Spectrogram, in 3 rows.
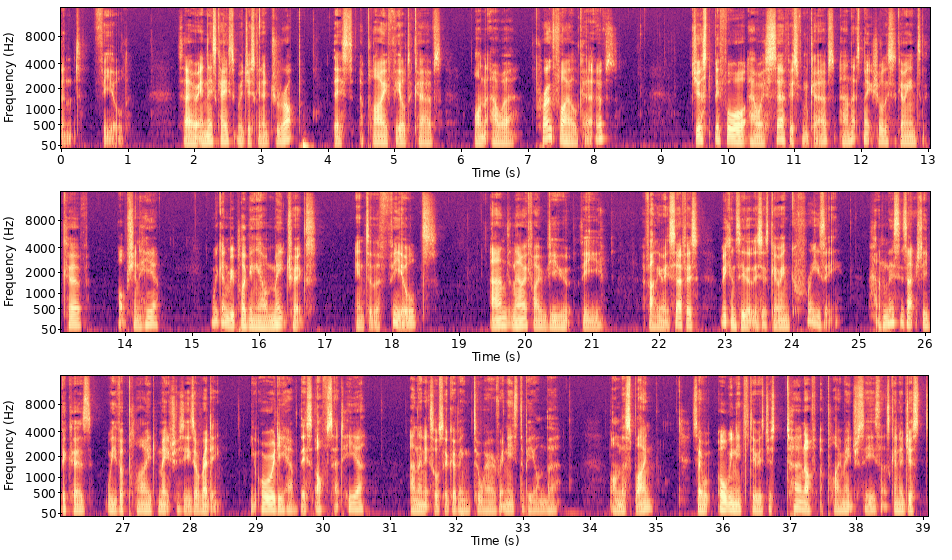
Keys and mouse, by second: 1.3 click, 2.3 click, 3.2 click, 4.7 middle click, 5.3 middle click, 6.1 click, 8.5 middle click, 10.6 middle click, 11.8-12.8 drag, 13.9 middle click, 15.7-17.7 drag, 18.3 middle click, 20.4 ctrl+shift+click, 21.8 click, 21.9-24.7 middle drag, 25.5 middle click, 27.5 click, 29.0 d, 29.1-30.4 drag, 29.9 d, 30.4 d, 33.5 d, 33.6 click, 34.6 middle click.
